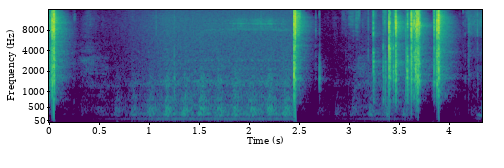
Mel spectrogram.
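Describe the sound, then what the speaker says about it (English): Sharp single semi-automatic shots from a PTR 9KT, an MP5K-style 9mm pistol, one loud report followed after a pause by a quick cluster of several more close, crisp cracks. "you can fire, you know, singly like this, you know, on this selector, because it's obviously not full auto"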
